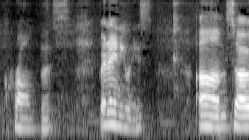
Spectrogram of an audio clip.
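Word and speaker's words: Krampus: sheep whatever it is into crampus or crompus I don't know how it's supposed to be said I think it's everybody says it's you're supposed to pronounce it crompus but anyways um so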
